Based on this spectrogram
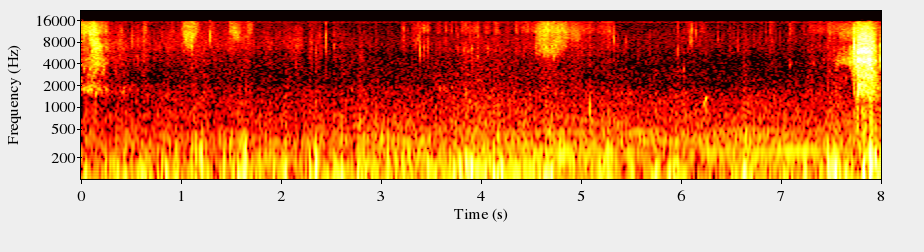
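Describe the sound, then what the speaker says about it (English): Wind blowing at East Midlands Airport on a cold evening, a low continuous rumble buffeting the microphone, with a few brief gusts rising above it. "It turned out to be a bit of a windy, cold evening."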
